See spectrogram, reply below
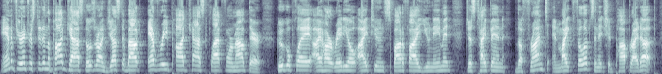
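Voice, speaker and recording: Male host for motivational business talk: slightly high-pitched, bright, emphatic and instructive. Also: steady tone, normal speed, hardly any pauses. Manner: emphatic, instructive, repeats key points. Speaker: show host, sales trainer.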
